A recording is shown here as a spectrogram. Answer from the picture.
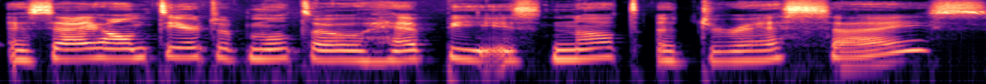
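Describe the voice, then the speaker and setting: A woman with a fairly high pitch uses a normal speaking voice and ordinary pitch variation, in a dry, close sound with no echo. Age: 30s. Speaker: podcast host and decluttering coach. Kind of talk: casual chat. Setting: studio.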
